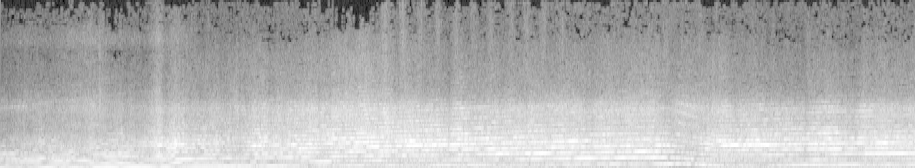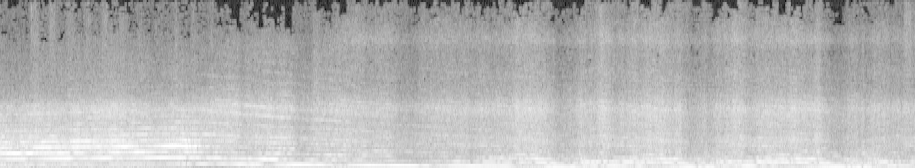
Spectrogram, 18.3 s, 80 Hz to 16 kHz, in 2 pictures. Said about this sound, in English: a naturally aspirated 3.9-liter V12 with a 12,000 RPM redline and a six-speed manual gearbox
